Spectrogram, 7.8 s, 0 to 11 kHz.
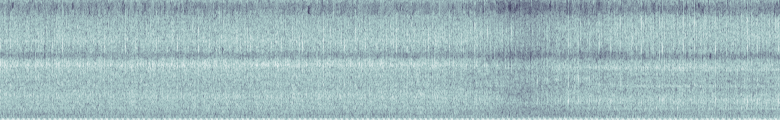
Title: BMW R1200 GS . 2014 engine ticking noise . What generates this sound?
